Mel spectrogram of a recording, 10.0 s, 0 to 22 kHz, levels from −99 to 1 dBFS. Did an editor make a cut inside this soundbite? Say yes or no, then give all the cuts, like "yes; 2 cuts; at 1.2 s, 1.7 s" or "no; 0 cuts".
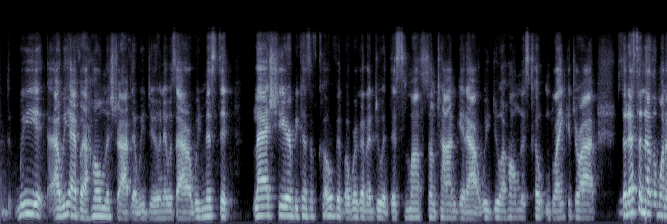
no; 0 cuts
